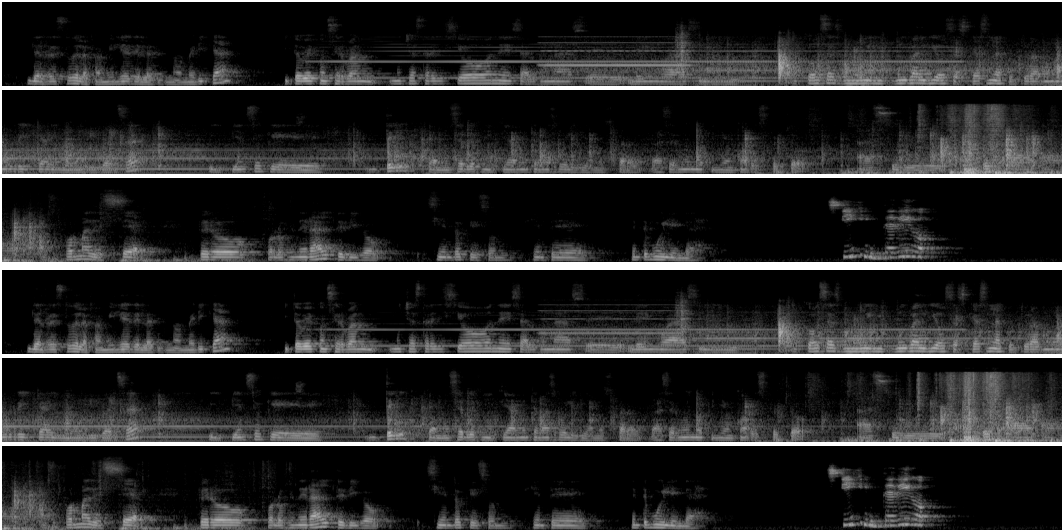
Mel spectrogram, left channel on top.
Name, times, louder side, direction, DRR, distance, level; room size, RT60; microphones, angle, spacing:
voice 1, 0.3-2.3 2.8-7.4 7.9-12.1 12.7-13.8 14.2-18.7 19.1-25.0 25.5-27.1 27.5-28.3, right 2 dB, 15° right, 5 dB, 0.3 m, -34 dB
Wind instrument woodwind instrument, 3.0-9.7, left 1 dB, 45° left, 0.7 m, -43 dB
sound 1, 5.3-21.7, left 1 dB, 5° left, 1.5 m, -38 dB
sound 2, 18.1-24.3, right 3 dB, 70° right, 0.9 m, -34 dB
voice 2, 29.5-30.4, right 4 dB, 40° right, 6 dB, 0.8 m, -30 dB
7.6 x 3.3 x 5.1 m, 0.69 s
head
